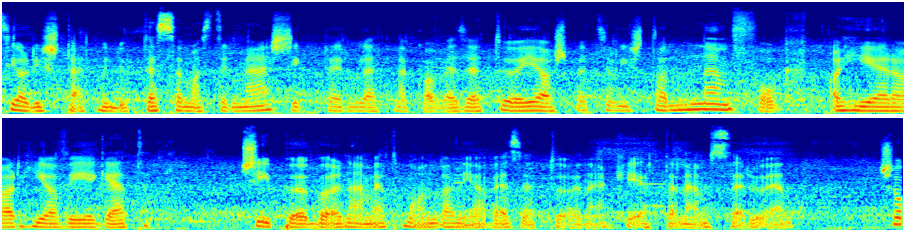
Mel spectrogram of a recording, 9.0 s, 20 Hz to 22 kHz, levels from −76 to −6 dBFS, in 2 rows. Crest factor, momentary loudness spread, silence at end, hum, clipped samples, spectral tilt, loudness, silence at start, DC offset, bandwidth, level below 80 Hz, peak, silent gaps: 16 dB; 6 LU; 0 s; none; under 0.1%; -5 dB/octave; -21 LUFS; 0 s; under 0.1%; 16.5 kHz; -46 dBFS; -4 dBFS; none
